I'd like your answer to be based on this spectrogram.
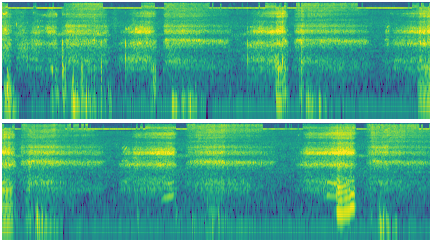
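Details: Pug dog snoring while asleep: about five rhythmic snorting, wheezy snores with soft snuffles between breaths.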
